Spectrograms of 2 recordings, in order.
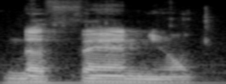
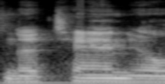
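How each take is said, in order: First: The middle consonant is a th sound. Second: The middle consonant is a plain t sound. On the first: The speaker calls it wrong. "thought it was with a T H" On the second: The speaker calls it right. "So it's Nathaniel"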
